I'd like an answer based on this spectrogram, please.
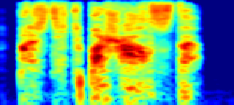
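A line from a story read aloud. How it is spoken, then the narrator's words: Whisper. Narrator (Russian): прошептал Гарри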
